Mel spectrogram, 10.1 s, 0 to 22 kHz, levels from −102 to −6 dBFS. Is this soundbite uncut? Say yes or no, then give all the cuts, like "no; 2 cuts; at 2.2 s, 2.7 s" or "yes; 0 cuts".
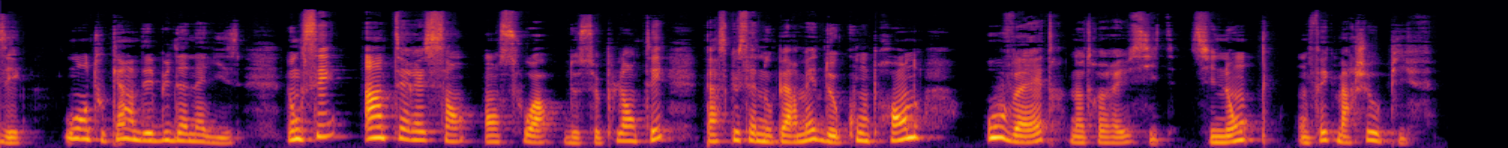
yes; 0 cuts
